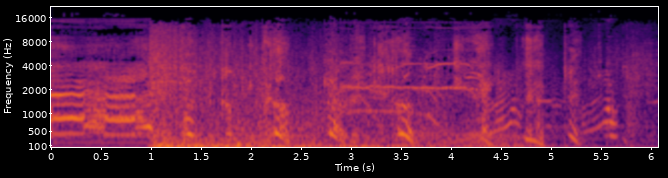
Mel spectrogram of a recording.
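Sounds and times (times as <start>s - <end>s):
voices groaning and bellowing imitating a jet ski smashing through a ship: 0.0s - 5.9s
loud rough crashing noise of a jet ski smashing through a ship's side: 1.0s - 5.2s.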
